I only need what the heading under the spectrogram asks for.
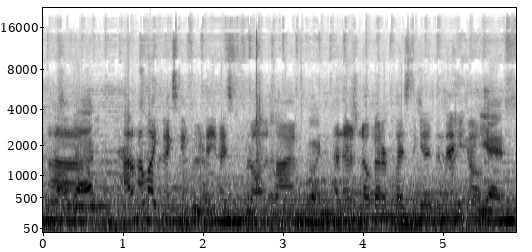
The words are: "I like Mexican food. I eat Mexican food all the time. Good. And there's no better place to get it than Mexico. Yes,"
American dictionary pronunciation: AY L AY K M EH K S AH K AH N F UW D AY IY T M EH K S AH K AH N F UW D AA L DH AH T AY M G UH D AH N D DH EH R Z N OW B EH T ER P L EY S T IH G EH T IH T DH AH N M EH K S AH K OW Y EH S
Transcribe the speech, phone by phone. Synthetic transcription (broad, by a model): AY L AY K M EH K S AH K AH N F UW D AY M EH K S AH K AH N F UW D AA L DH AH T AY M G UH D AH N DH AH R Z N OW B EH T ER P L EY S T IH G EH T IH T DH AH N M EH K AH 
